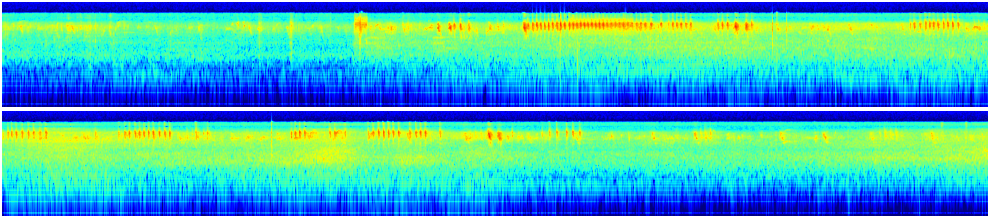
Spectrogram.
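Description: Small wild birds chirping and calling over and over, high-pitched, over a steady outdoor background; the calls are loudest about nine to eleven seconds in.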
